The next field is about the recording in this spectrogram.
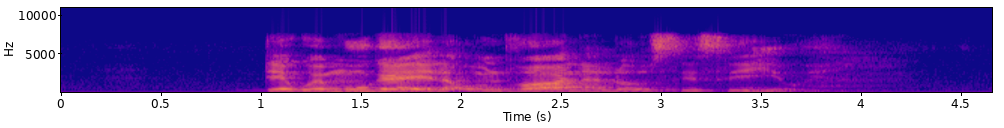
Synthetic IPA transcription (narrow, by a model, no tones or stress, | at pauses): tʼɛk̬wemuk̬ɛlaʔum̩tʰʼwanalosisiːwɛ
